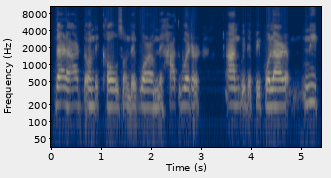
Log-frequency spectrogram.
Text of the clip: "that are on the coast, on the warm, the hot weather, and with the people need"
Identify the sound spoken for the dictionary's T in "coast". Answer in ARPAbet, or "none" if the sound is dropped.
none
